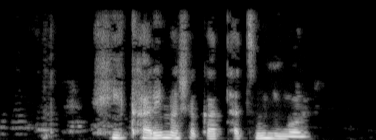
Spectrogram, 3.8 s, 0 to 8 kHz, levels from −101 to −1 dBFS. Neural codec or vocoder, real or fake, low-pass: none; real; 7.2 kHz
